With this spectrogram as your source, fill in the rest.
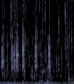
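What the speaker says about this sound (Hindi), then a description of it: "और ये पानी जो है इसके अंदर जो है आपने ऐसे जो है डाल देना है इसके अंदर" Water poured into a container for protecting a bird's soft food from ants, soft irregular splashing and trickling close by, faint and brief.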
